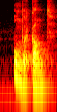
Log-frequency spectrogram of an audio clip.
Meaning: bottom, underside
- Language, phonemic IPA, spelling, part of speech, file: Dutch, /ˈɔndərˌkɑnt/, onderkant, noun, Nl-onderkant.ogg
